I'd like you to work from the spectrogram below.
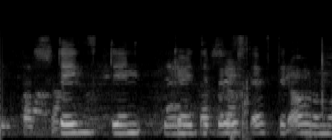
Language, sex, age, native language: Icelandic, male, 10, Icelandic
